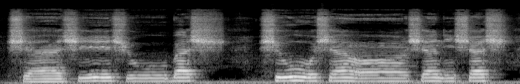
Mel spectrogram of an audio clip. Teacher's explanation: Adapun makharijul huruf syin itu terletak pada bagian tengah lidah dan bagian tengah langitlangit mulut paling atas. Sya memiliki sifat tafasyi, yaitu menyebarnya nafas.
